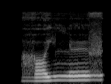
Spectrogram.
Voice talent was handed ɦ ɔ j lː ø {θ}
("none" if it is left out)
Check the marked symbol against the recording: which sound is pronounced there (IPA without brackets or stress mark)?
v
